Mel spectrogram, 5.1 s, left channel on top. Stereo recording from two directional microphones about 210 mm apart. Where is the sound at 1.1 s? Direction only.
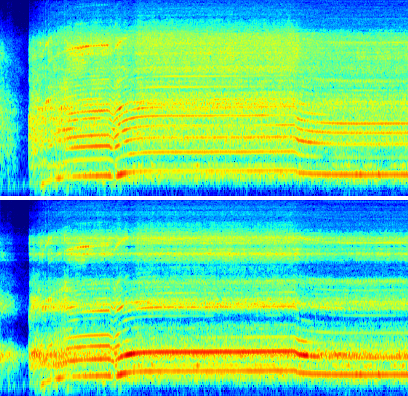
35° left (ahead or behind).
